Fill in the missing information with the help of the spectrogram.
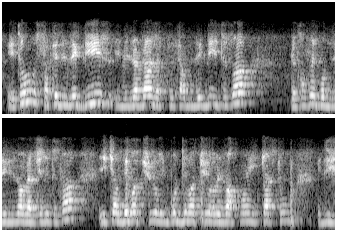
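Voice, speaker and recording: Heated young man ranting, roomy sound. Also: high voice. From France. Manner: heated, repetitive, crude slang, addresses viewers directly. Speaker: vlogger. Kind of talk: ranting monologue to camera. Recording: roomy, muffled home recording with faint background hiss.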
